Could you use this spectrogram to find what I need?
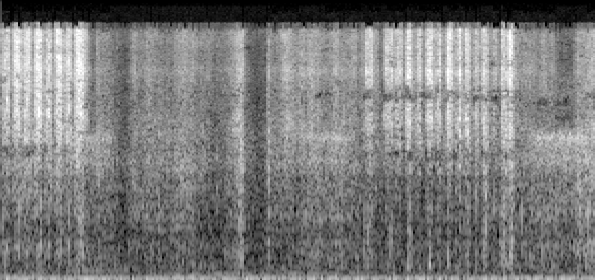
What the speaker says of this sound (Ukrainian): Чистимо піною для текстилю, абсолютно безпечною що немає запаху.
